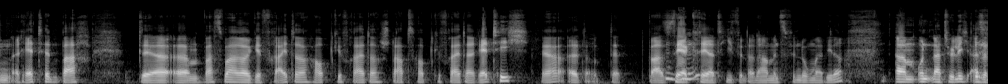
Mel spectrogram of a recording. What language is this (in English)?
German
